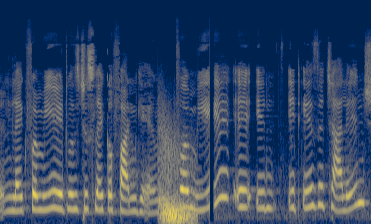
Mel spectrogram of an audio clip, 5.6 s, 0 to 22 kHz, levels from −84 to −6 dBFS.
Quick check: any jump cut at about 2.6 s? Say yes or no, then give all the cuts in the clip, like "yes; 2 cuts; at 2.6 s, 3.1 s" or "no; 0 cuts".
yes; 1 cut; at 2.6 s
